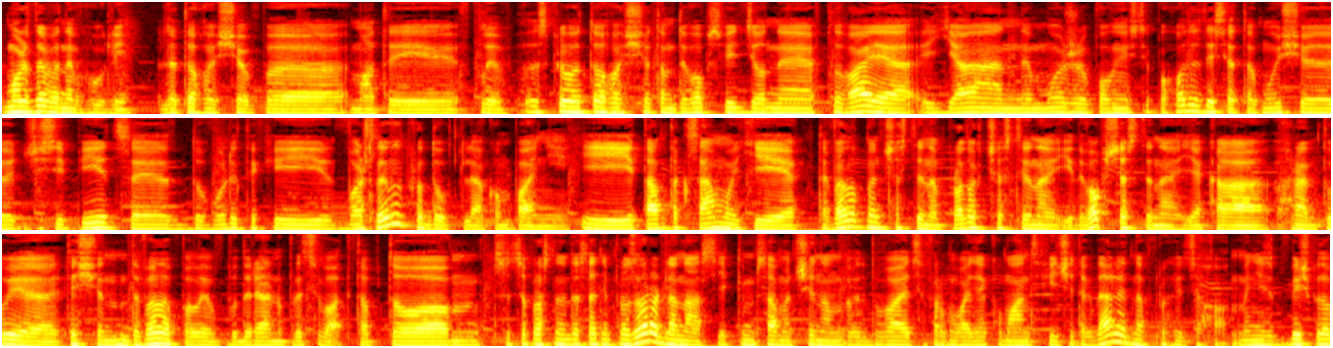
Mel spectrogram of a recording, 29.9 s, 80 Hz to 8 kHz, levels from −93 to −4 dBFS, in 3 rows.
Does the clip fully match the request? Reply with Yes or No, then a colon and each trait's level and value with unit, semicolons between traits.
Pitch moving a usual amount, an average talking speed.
No: average, 3.0 semitones; fast, 160 wpm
